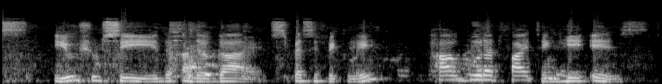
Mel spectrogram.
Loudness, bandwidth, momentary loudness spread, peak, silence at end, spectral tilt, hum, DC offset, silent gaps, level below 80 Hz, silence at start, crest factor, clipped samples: -14 LUFS; 9.2 kHz; 11 LU; 0 dBFS; 0.2 s; -4.5 dB/octave; none; under 0.1%; none; -52 dBFS; 0 s; 16 dB; under 0.1%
